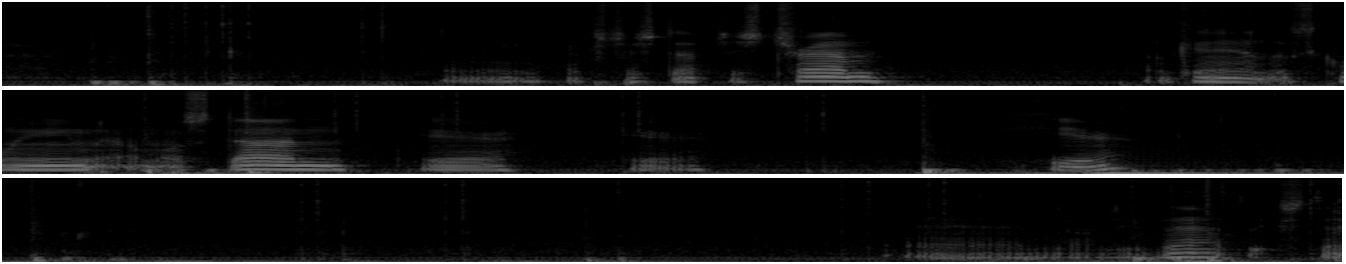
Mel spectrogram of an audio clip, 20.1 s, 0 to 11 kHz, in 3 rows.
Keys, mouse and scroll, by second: 0.0-0.7 typing, 2.6 Escape, 7.1 m, 7.4 a, 7.5 space, 10.9 Escape, 12.0-13.7 typing, 15.9 space, 18.0 Escape, 18.5-20.1 typing.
